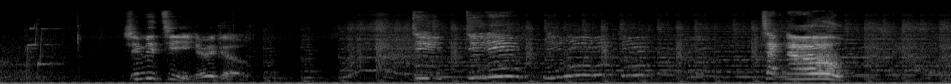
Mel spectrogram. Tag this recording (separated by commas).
Speech, Music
